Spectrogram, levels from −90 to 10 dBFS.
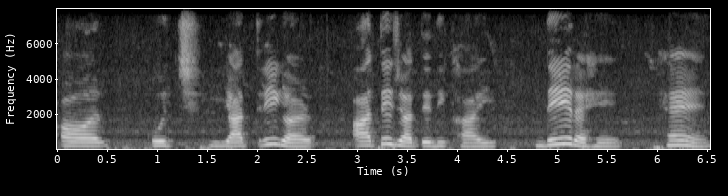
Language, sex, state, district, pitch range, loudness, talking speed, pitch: Hindi, female, Bihar, West Champaran, 210-250 Hz, -17 LUFS, 85 wpm, 225 Hz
